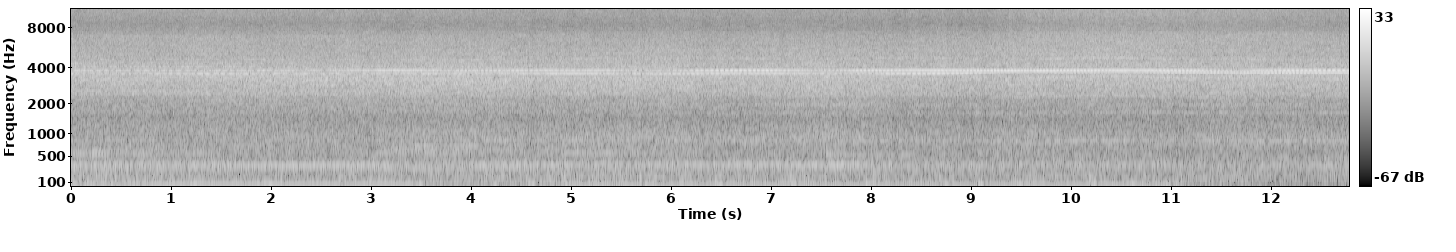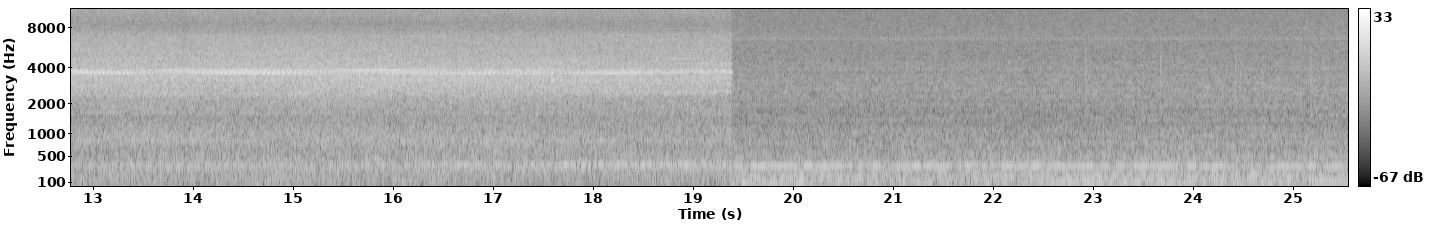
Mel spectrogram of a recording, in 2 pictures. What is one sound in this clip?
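A jet engine hums steadily, with a high whine.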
